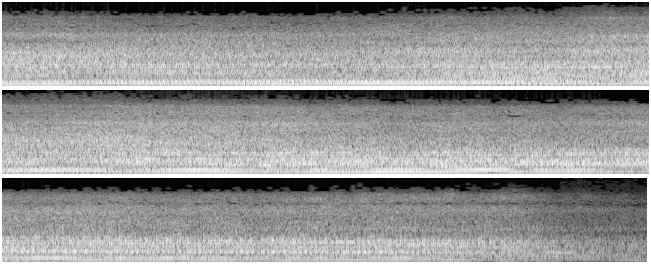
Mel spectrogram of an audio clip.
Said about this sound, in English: That is a loud truck. That was, by the way, the most troublesome intersection of the rock, the three-way stop. I don't really know why so many people hit that intersection at the same time I do. Those diesel pickups are loud. Good Lord.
